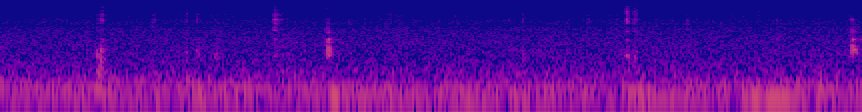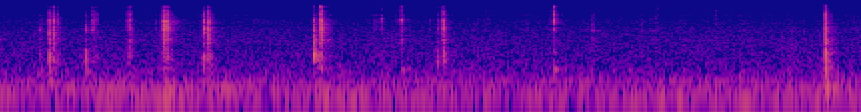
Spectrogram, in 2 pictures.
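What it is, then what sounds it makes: Plaster block being picked and scraped. A metal pick held in the left hand chips and scrapes a solid plaster dig block while the right hand, with long nails, braces it. About fifteen short, sharp, bright clicks and ticks come at irregular intervals and die away instantly, over a quiet, steady low hum.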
